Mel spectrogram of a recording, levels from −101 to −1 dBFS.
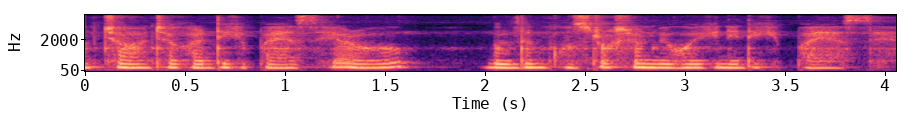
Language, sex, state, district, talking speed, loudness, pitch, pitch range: Nagamese, female, Nagaland, Dimapur, 135 wpm, -17 LUFS, 200 Hz, 190-210 Hz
